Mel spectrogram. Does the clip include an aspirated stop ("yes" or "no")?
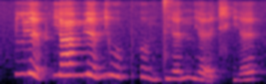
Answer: yes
